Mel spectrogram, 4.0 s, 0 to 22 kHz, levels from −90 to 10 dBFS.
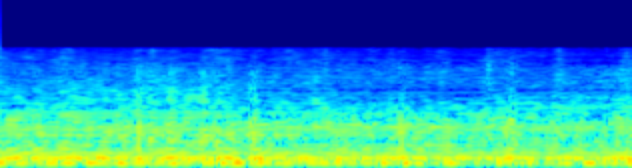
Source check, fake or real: fake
